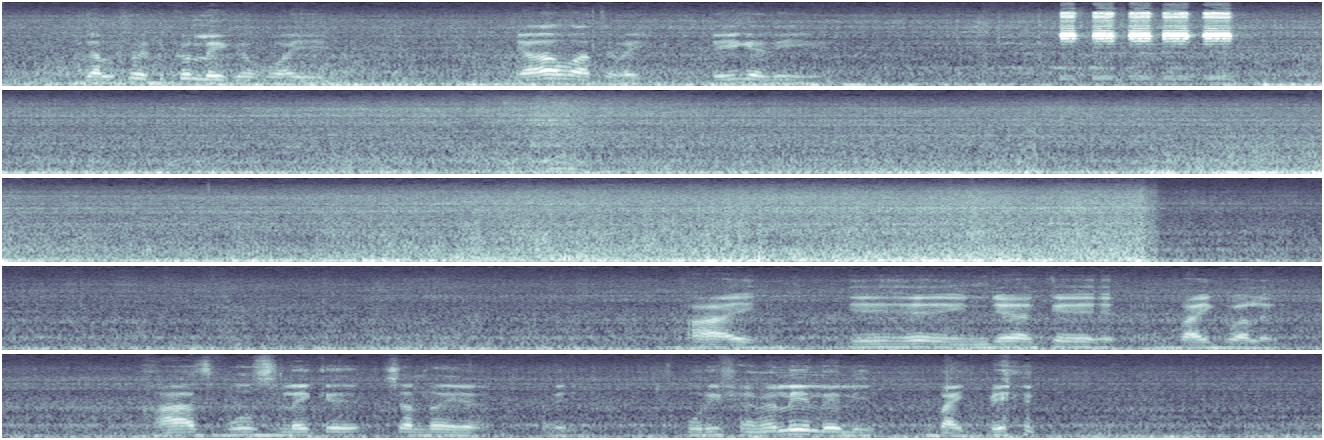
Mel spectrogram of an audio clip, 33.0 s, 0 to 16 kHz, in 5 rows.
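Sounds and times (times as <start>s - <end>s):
wind and road noise on motorcycle: 0.0s - 33.0s
vehicle horn beeping: 5.2s - 6.2s.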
